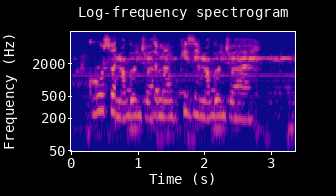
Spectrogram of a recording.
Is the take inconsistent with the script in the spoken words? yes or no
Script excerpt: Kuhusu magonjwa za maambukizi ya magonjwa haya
no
